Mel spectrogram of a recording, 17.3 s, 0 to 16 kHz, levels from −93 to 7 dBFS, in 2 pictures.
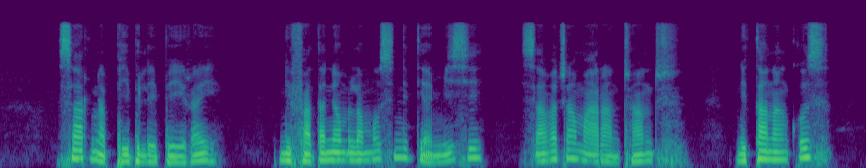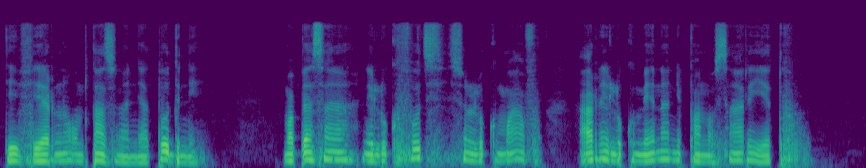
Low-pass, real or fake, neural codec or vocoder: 9.9 kHz; fake; vocoder, 22.05 kHz, 80 mel bands, WaveNeXt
